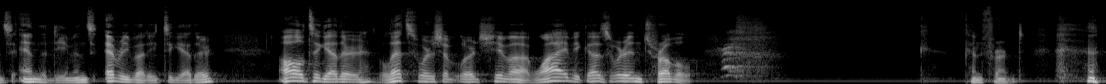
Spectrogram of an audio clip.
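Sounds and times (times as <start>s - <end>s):
speech: 0.0s - 7.5s, 9.7s - 11.0s
low electrical hum: 0.0s - 11.0s
sneeze: 7.2s - 7.8s.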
